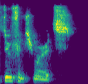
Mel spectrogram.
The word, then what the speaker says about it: Doofenshmirtz: Doofenshmirtz? – Dr. Heinz Doofenshmirtz.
